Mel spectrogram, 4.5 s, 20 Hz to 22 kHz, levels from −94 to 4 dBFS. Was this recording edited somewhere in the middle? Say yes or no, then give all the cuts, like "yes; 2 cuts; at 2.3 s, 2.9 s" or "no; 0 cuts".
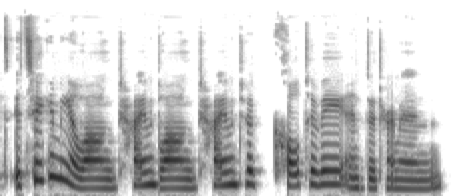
yes; 2 cuts; at 1.6 s, 3.6 s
